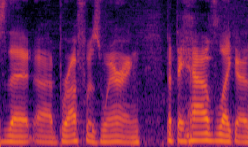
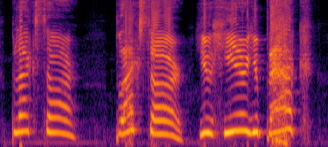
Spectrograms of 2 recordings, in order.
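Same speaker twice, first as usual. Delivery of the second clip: super shrill, very loud, high squeal; 11 dB louder than usual. Game narrator voicing Mixie running over to Blackstar: shrill Mixie voice. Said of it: "super shrill voice that I absolutely cannot do".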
